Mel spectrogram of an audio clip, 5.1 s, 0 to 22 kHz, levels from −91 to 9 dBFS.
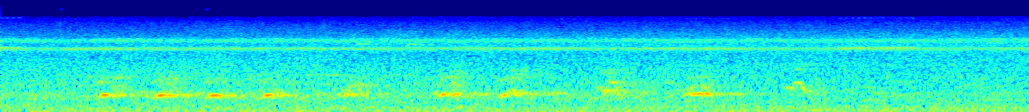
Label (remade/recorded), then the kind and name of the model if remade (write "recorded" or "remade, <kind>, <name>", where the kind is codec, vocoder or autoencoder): recorded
